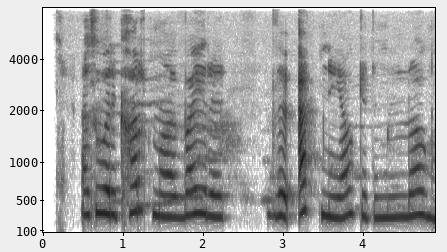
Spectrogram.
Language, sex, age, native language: Icelandic, male, 11, Icelandic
